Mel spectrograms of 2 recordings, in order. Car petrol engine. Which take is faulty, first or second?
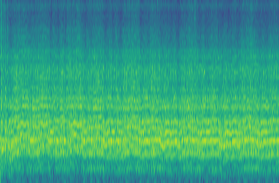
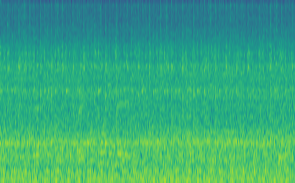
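first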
